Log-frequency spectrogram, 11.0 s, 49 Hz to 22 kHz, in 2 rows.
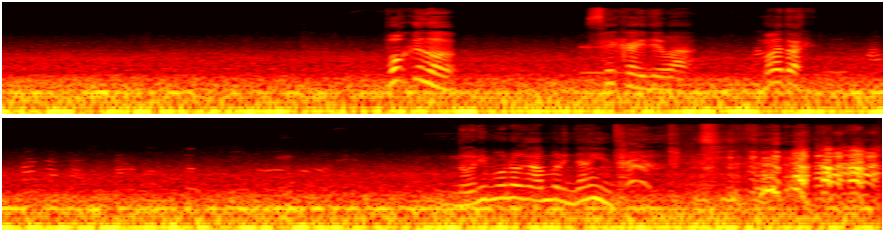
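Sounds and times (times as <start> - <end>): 
car engine running: 0.0 - 10.9
speech: 2.4 - 3.0, 3.7 - 5.2, 8.4 - 10.9
laughter: 9.4 - 10.9.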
